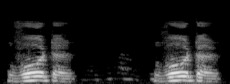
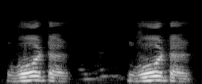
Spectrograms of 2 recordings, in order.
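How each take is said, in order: No difference in how they are said.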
